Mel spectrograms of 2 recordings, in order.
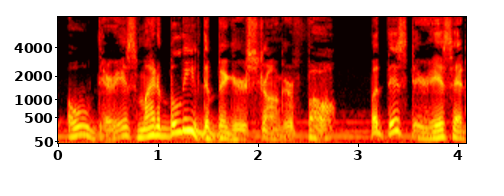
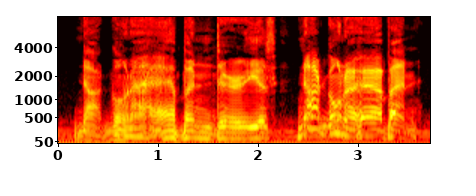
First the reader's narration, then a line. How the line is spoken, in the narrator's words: he growled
